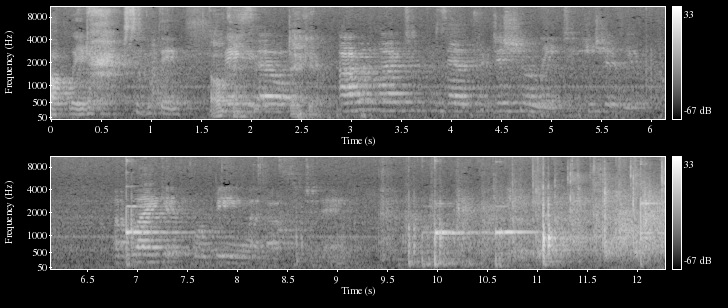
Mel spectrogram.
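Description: An elderly woman speaks through a microphone in a large hall.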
